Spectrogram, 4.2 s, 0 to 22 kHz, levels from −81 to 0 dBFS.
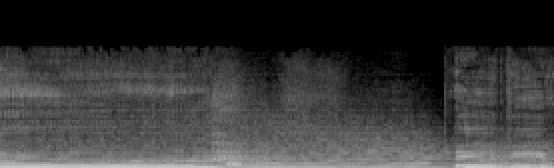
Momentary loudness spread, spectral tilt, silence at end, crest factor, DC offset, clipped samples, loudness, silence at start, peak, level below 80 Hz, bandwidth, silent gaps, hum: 9 LU; -6.5 dB/octave; 0 s; 12 dB; under 0.1%; under 0.1%; -23 LUFS; 0 s; -10 dBFS; -26 dBFS; 15 kHz; none; none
